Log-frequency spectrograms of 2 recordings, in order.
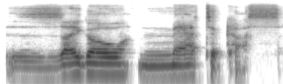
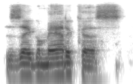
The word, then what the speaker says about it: zygomaticus: this has a really cool name it's the zygomaticus z-y-g-o-m-a-t-i-c-u-s the zygomaticus so the zygomatic head of the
